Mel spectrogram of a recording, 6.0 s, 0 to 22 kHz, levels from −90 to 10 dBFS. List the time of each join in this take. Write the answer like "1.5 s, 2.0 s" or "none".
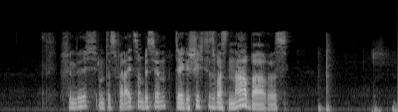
1.5 s, 2.6 s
